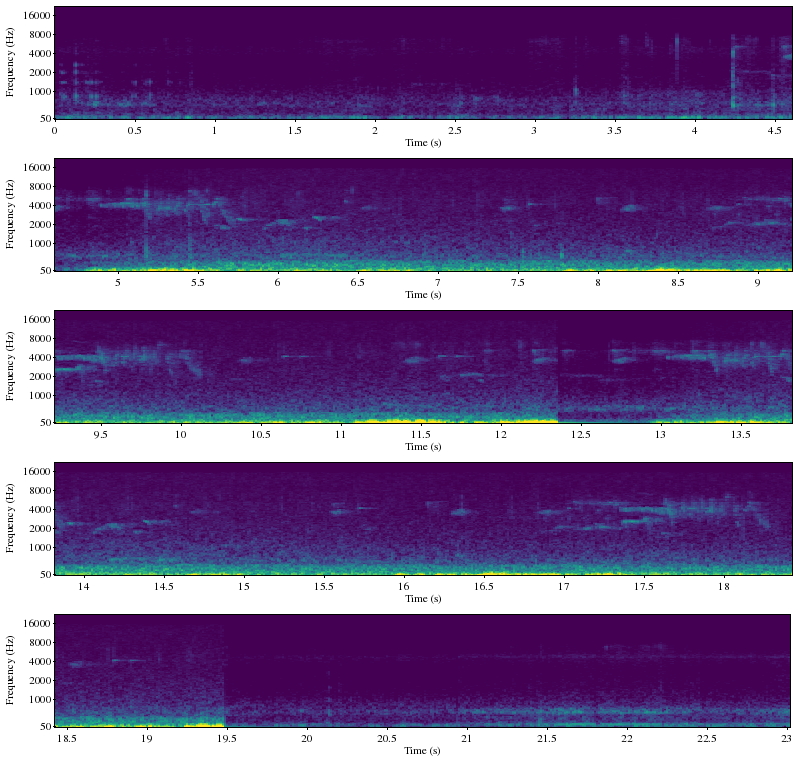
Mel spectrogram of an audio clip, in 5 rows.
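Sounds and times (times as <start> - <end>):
songbird chirping: 3.9 - 19.5
steady low rumble: 4.9 - 12.4, 13.1 - 19.5.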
